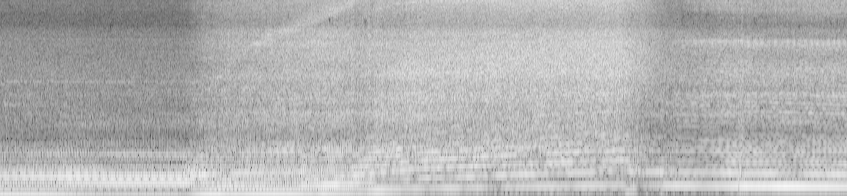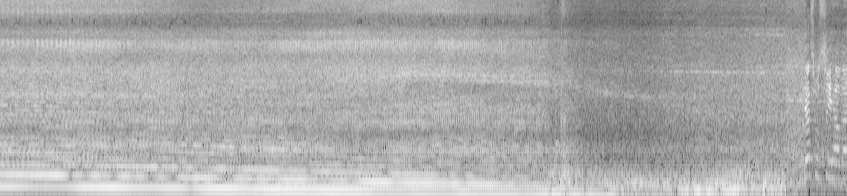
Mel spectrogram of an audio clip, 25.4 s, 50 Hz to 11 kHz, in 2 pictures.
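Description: A turbocharged car with an AMR turbo kit and COMP 6875 oilless turbo revving hard on a dyno, loud engine climbing steadily in pitch through a long pull, holding near the top, then dropping off sharply.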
